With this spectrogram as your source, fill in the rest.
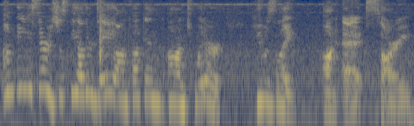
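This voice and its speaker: This Puerto Rican vlogger rants casually, rambling and swearing with plenty of fillers. His voice is very high-pitched and sing-song at a normal speed, with crickets and insects making noise in the background.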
